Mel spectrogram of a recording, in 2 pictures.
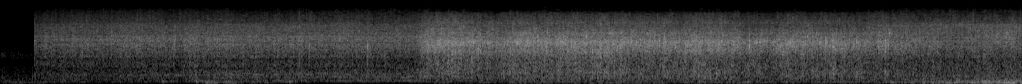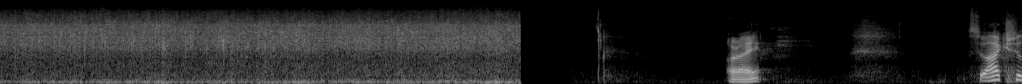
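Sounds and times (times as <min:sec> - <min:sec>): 
bacon frying in a pan: 0:00.4 - 0:15.4
speech: 0:20.0 - 0:20.4.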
